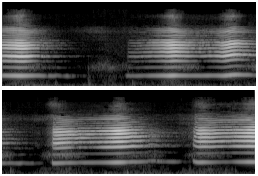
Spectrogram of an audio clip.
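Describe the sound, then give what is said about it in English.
A voice mimics a mosquito's whine: a high, nasal, steady buzz held in four loud stretches with short breaks between them, and no other talking. “it's gonna start sounding like a mosquito buzzing in my ear, and I want that feeling.”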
